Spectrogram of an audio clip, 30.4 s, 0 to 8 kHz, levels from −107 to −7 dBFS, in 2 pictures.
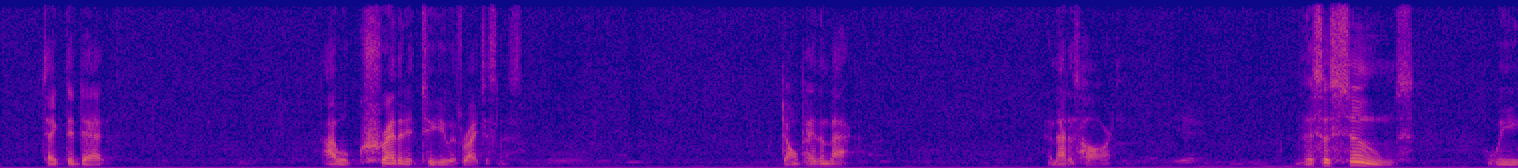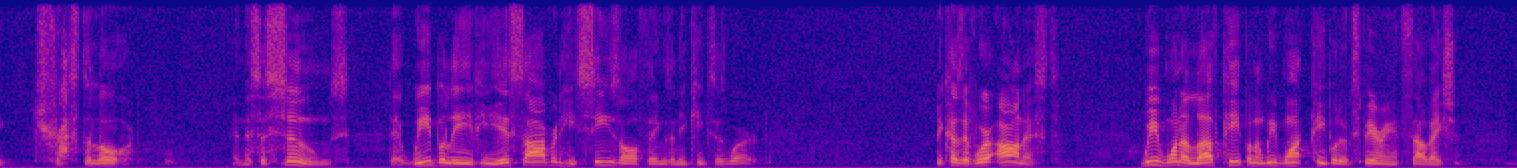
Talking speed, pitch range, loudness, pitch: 115 wpm, 95-145 Hz, -49 LUFS, 110 Hz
